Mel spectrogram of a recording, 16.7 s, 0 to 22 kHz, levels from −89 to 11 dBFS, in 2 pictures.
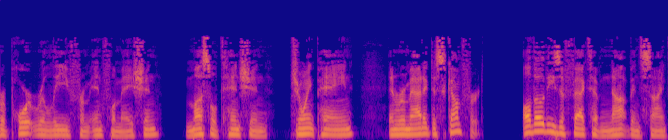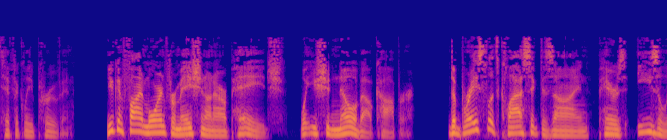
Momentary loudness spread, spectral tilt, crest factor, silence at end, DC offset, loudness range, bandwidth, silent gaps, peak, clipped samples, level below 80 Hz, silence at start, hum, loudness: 14 LU; -5.5 dB/octave; 18 dB; 0 s; under 0.1%; 3 LU; 8.8 kHz; 9.36-9.59 s, 13.63-13.88 s; -4 dBFS; under 0.1%; -50 dBFS; 0 s; none; -22 LUFS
